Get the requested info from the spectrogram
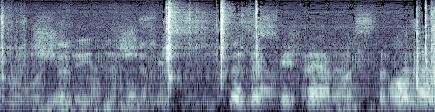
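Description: Three sharp pistol cracks about a quarter second apart, the first the loudest, amid men talking.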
